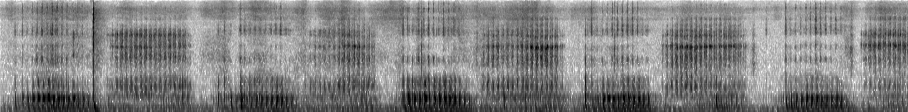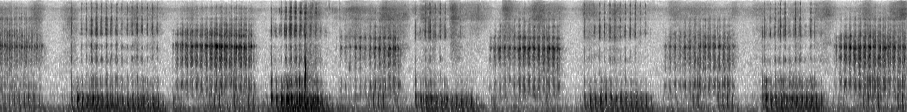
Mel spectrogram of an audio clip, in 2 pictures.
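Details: Purring from kittens in a kitten cuddle room, a steady low rumble rising and falling with each breath in roughly one-second pulses, with a brief click near the start and no voices over it.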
